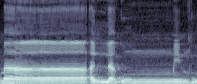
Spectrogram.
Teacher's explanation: یہاں پر میم ساکن کے بعد دوسری میم ہے تو یہاں پر ادغام شفوی ہوگا، یہاں پر بھی غنہ کر کے پڑھیں گے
